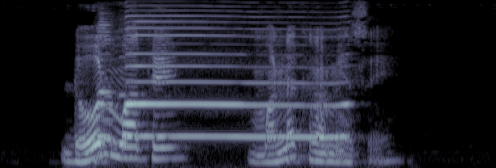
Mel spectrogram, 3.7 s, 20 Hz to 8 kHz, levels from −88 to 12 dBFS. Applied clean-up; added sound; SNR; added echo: none; Harmonica; -3 dB; none.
